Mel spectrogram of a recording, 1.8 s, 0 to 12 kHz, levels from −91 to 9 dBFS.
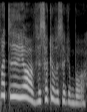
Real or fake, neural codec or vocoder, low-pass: real; none; 10.8 kHz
